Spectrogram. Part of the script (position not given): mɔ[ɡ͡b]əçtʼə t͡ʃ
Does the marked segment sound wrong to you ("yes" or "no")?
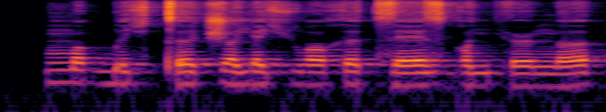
no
